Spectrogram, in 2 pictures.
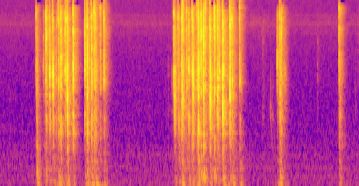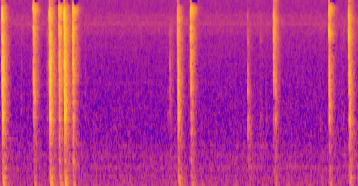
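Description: Fingertips type fast on a backlit mechanical keyboard with black plastic keycaps and a yellow backlight. Two dense bursts of bright, clacky keystrokes are followed by scattered single key presses, each a short, dry click with almost no low end.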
